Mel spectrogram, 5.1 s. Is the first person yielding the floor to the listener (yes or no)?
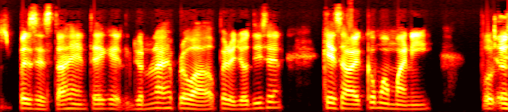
no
